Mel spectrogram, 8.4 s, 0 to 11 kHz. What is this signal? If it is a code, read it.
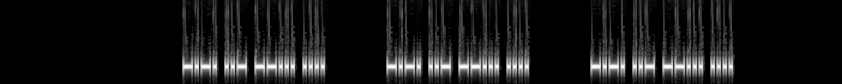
Morse code, heard as a keyed tone, about 40 wpm, 700 Hz. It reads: CU7H CU7H CU7H
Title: DXCC-100 Call Signs - 4 Characters - Repeated 3x - 40wpm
